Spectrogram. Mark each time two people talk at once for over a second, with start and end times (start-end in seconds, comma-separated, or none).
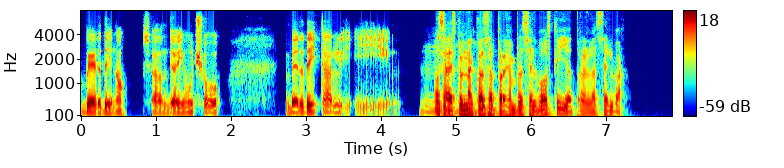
none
